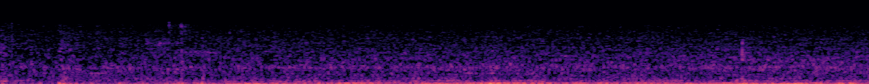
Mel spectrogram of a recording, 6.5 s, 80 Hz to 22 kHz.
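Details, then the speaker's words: 1998–2002 Honda Accord after timing belt, balancer belt and water pump replacement, first start: quiet, even low idle with a soft hum, no knocks, squeals or leaks, no check engine light; normal idle. "Boom, the car starts, guys. You guys can see no check engine light. Look, listen for noise, for leak from the top, and check underneath for leak as well. It's all good, guys. This car's running good."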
